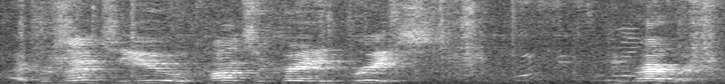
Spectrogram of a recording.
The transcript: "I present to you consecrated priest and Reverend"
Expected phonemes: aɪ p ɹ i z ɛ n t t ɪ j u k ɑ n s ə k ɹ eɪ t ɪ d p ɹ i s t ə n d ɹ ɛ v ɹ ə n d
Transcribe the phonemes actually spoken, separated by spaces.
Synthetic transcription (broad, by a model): aɪ p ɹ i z ɛ n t t ɪ j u k ɑ n s ə k ɹ eɪ t ɪ d b ɹ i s ə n ɹ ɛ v ɹ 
